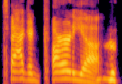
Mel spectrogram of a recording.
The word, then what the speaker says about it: tachycardia: you get to do it while you have tachycardia.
